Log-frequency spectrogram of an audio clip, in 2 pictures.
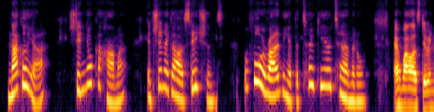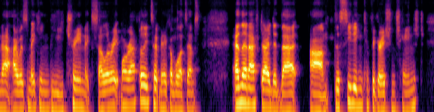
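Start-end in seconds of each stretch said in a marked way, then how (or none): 0.1-6.1 put-on very high-pitched British announcer accent. Retelling a dream of quoting train announcements aloud: british accent. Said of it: "I started quoting that with a British accent".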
